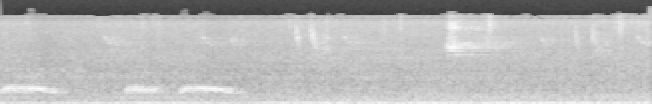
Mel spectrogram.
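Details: Spotted dove lure call in the Mailai style, played to draw in wild doves for trapping: three soft, mid-pitched coos in quick succession over the first second and a half, then a steady low rumble with faint high chirps.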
